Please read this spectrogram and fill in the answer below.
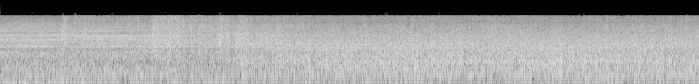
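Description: Coconut grating machine running and grinding coconut meat: a loud, steady machine noise from its motor and grating drum. A faint steady tone in the noise fades about three seconds in, leaving an even rushing grind.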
